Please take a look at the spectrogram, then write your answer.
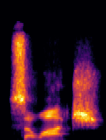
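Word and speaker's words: Saguache: But also, according to the sheriff's department of said city, it's pronounced Sawatch.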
